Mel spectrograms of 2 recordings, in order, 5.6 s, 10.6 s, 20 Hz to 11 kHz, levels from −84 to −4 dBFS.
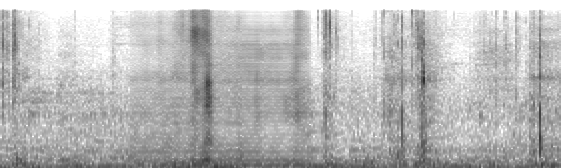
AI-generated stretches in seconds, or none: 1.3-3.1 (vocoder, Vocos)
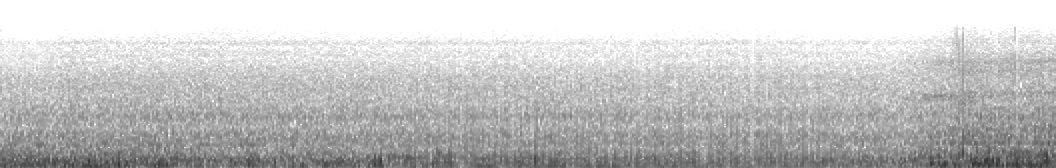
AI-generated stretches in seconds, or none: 4.1-8.3 (vocoder, Vocos)

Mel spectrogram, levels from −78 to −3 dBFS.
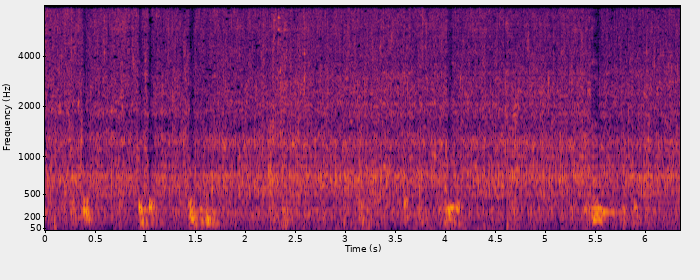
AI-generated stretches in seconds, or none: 3.3-5.6 (vocoder, Vocos)

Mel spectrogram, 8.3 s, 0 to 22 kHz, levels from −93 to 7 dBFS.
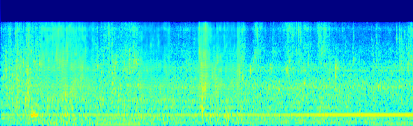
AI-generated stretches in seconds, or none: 0.8-1.9 (vocoder, Vocos); 2.8-3.4; 3.9-4.8

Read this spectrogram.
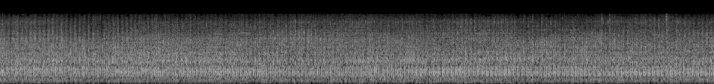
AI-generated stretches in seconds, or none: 0.0-1.0 (vocoder, Vocos)

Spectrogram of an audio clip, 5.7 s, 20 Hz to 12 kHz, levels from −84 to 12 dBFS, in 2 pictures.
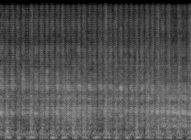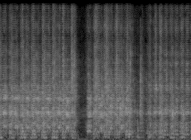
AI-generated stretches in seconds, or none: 0.0-5.7 (vocoder, Vocos)

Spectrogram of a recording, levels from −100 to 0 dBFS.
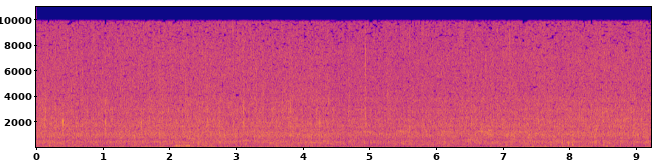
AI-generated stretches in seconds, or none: none

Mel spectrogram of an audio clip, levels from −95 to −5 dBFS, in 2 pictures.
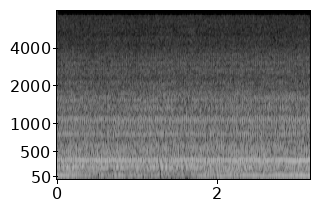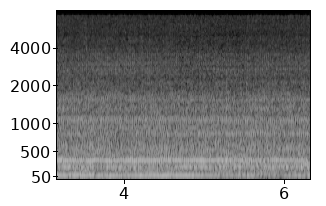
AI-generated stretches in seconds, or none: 0.0-4.6 (vocoder, Vocos); 5.5-6.3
